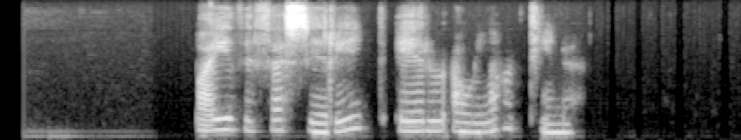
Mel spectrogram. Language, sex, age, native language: Icelandic, female, 20-29, Icelandic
